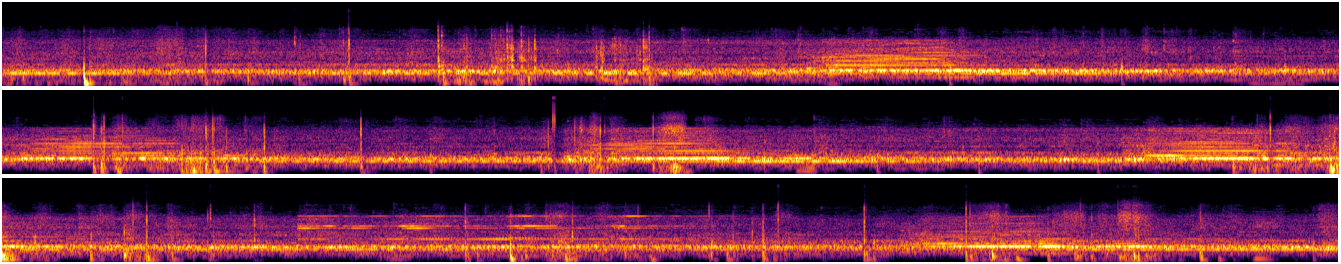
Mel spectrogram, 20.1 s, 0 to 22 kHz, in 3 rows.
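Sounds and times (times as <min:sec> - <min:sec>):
toy train horn: 0:00.0 - 0:20.0
toy train motor humming: 0:00.0 - 0:20.0
toy train wheels clicking on track: 0:00.0 - 0:20.0.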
